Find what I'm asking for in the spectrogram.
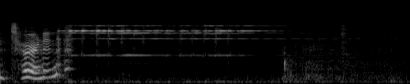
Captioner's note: doorbell rings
